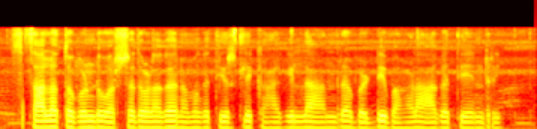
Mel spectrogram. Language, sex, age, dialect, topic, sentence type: Kannada, male, 18-24, Northeastern, banking, question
